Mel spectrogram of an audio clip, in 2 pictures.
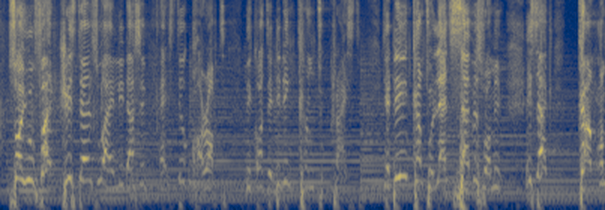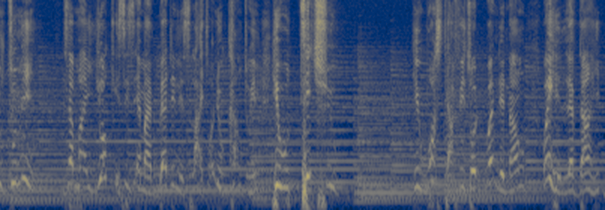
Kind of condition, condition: setting, large echoing room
